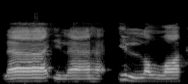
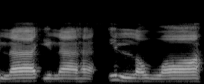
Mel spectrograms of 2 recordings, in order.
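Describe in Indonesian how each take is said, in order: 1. Vokal panjangnya dipanjangkan. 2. Vokal panjangnya dipanjangkan.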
